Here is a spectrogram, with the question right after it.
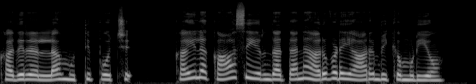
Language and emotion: Tamil, sad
